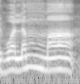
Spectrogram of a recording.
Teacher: میم پر تشدید ہے، اس کا غنہ ہوگا اور الف سے پہلے زبر الف مدہ، غنہ کرتے ہوئے الف مدہ ادا کریں گے، اور جیم حرکت ہے، اس پر مد ہے، مد متصل، تو اسے 3 سے 4 الف کے مقدار کھینچ کر پڑھیں گے میری بہنوں۔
